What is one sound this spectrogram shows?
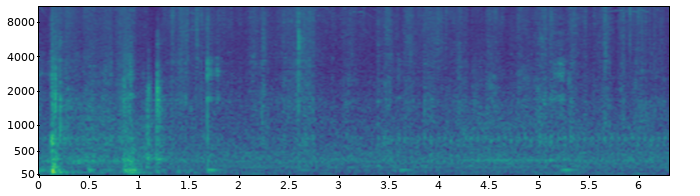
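Sticky slime squelches and crackles as hands squeeze and stretch it.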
